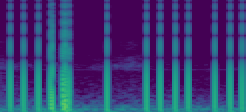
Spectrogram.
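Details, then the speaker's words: Sharp, buzzy crackling clicks at about ten a second with brief gaps, picked up by a Razer Seiren X microphone near the laptop; caused by interference from the laptop's wireless adapter, gone when the adapter is disabled. "back okay now you can hear with a cracking sound I will disable this device now the problem is solved and the cracking sound is gone"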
